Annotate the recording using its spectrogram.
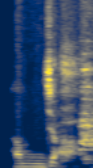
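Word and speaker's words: همزة: হামজা, হামজা, এটা কি হবে উচ্চারণ দেখো?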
